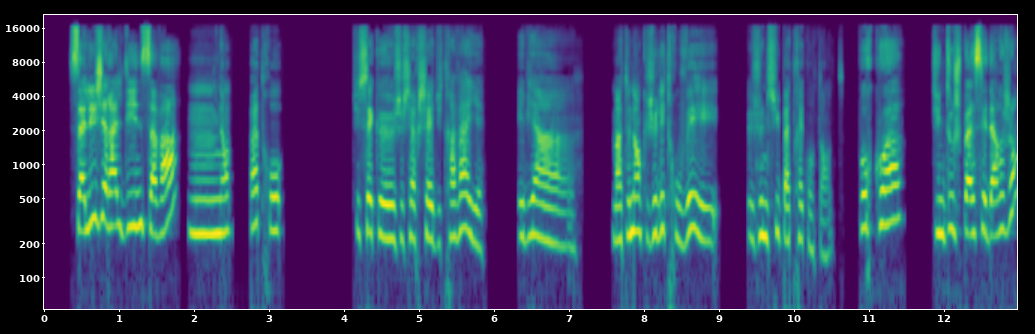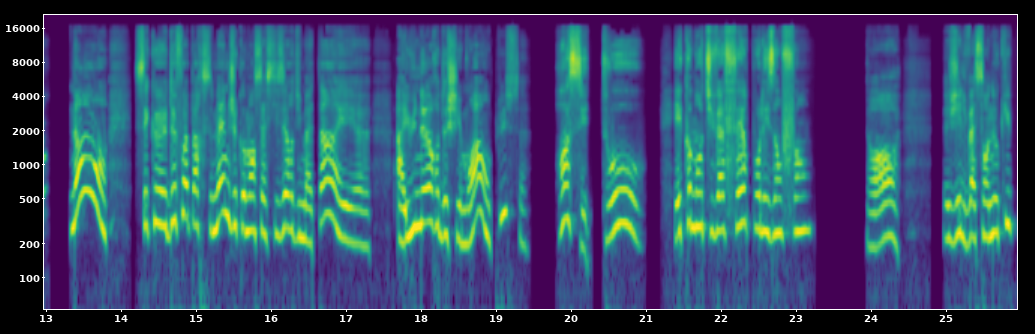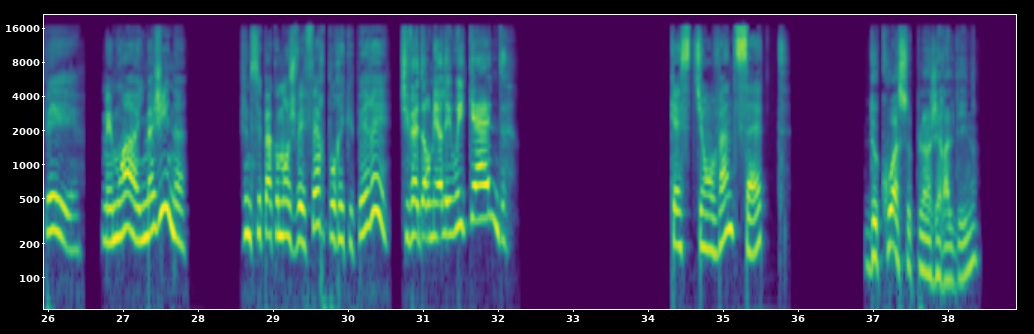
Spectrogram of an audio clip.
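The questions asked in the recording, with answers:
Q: De quoi se plaint Géraldine?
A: De ses horaires de travail : deux fois par semaine, elle commence à 6 heures du matin, à une heure de chez elle.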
